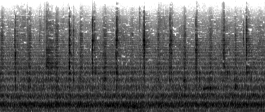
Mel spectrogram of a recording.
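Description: A person chewing a mouthful of rice and meat close to the microphone: wet mouth clicks come in an even rhythm about twice a second, over a steady low hum.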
